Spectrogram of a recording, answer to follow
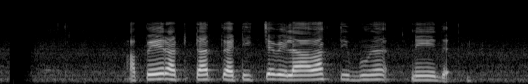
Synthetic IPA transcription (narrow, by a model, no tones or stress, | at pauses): a̰peːɾaʈə̥ʈat̪ʋæʈit͡ʃːəʋelaːʋak̚t̪ibunə | neːd̪ə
